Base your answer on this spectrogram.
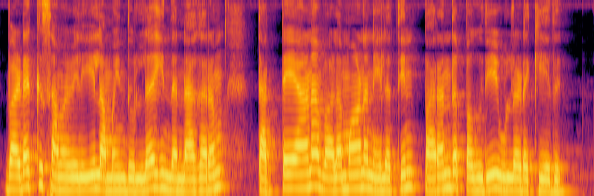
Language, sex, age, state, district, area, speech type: Tamil, female, 30-45, Tamil Nadu, Ariyalur, rural, read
